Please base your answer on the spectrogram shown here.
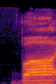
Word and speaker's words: ب: کے بعد زبر ہے، با یعنی با کر کے پڑھیں، بے نہیں پڑھیں.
